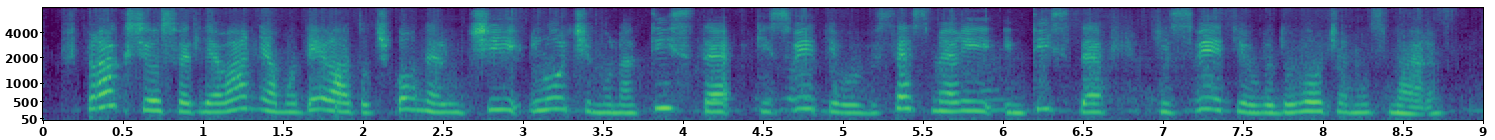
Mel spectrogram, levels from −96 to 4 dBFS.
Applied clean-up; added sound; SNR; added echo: neural separator model SepFormer DNS4.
